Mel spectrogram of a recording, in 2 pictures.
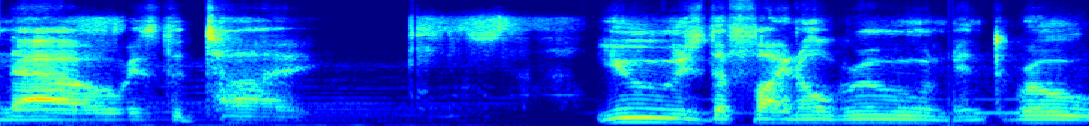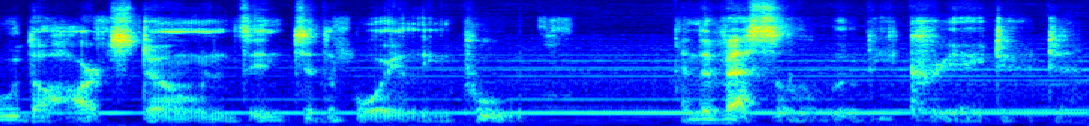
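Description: A man's put-on character voice, very deep and low, at a fairly slow pace over faint music in the background. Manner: commanding, ominous.

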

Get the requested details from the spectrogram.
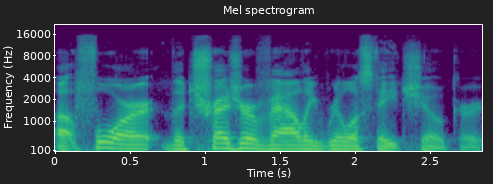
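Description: A man talks at a moderate pace in a normal speaking voice, with a medium pitch. His intonation is lively. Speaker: radio interviewer. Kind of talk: radio interview. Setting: radio studio.

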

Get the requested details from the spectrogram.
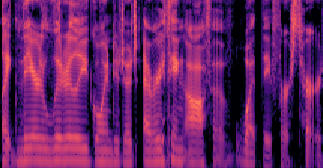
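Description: A woman speaks in a very deep, low pitch with an American accent. The sound is dry and close, with no echo. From Texas. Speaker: guest sharing faith story. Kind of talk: testimony. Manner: confident.

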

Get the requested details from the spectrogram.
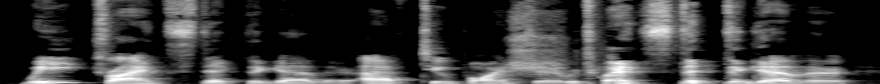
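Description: The tone is bright and sharp, with vocal fry and very wide swings in pitch. The pace is fairly slow. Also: man. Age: 20s. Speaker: factory worker. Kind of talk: casual chat.

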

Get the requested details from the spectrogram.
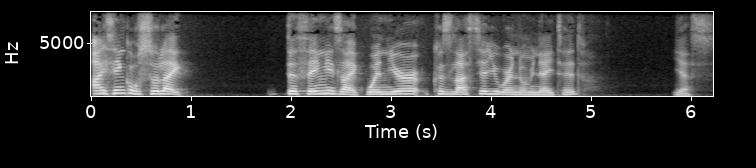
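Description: Her voice sits at a fairly high pitch with ordinary pitch variation. The woman leaves long, frequent pauses. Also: moderate pace. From southern France. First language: French. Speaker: fashion stylist and podcast host. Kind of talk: casual chat.

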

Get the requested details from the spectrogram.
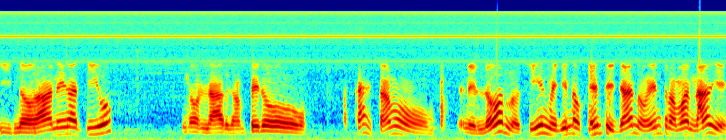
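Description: This man's voice sits fairly high, with very wide pitch swings. He talks at a fairly slow pace. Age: 20s. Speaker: COVID patient in quarantine shelter. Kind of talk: phone interview.

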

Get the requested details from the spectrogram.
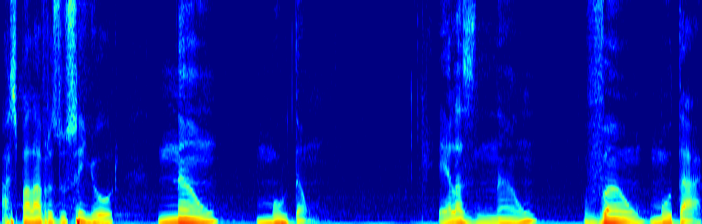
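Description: The speech moves at a very slow pace. Long pauses break it up frequently. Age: 20s. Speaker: pastor. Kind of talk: sermon.

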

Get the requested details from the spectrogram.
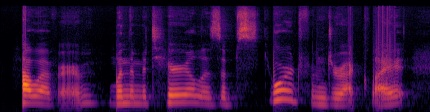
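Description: A woman talks at a moderate pace with fairly high pitch and a normal speaking voice. The sound is dry and close, with no echo. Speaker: science news correspondent. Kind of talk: news report.

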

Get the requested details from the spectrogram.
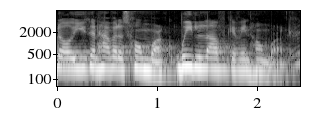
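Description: Speaking very fast, a woman with an Irish accent has a dark, mellow tone. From Ireland. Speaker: preacher. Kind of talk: sermon. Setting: church.

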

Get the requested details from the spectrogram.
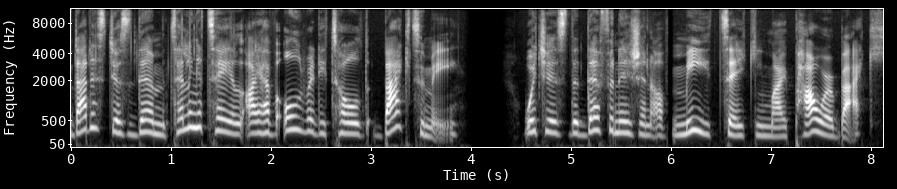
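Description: A woman speaks in a Swedish accent with a high pitch and lively intonation. Her moderate pace comes through in a dry, close sound with no echo. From Sweden. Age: 20s. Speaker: podcaster. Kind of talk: solo podcast monologue, self-help. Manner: warm, earnest.

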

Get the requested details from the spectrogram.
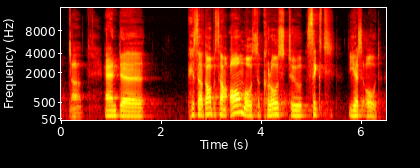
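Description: A man with a Chinese accent at medium pitch, ordinary pitch variation, a very slow pace and long, frequent pauses. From China. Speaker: pastor. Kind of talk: sermon. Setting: church with live audience, streamed online. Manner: halting, many fillers.

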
